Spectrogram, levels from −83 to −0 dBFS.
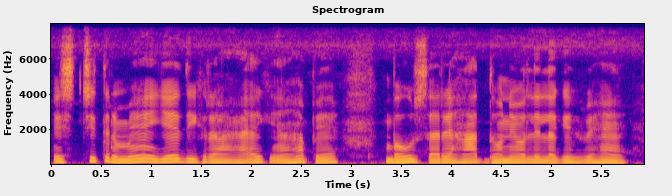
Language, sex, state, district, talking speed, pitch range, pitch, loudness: Hindi, male, Jharkhand, Palamu, 180 wpm, 140-155 Hz, 145 Hz, -15 LUFS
